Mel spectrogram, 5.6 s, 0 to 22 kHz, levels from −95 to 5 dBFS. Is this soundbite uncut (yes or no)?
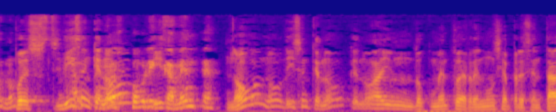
yes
